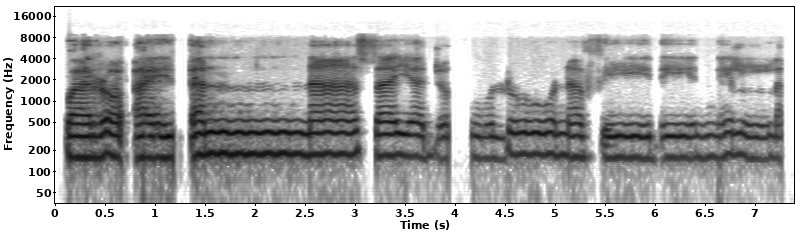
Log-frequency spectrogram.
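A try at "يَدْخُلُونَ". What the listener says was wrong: Tinggal khnya ee kasih suara ngorok sedikit aja. Jangan yadulu yadulu nanti seperti h.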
